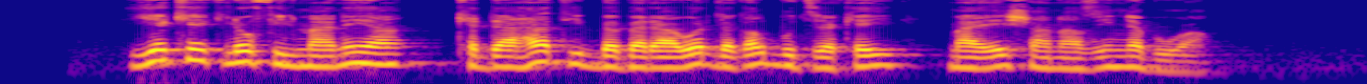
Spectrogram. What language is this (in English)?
Central Kurdish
